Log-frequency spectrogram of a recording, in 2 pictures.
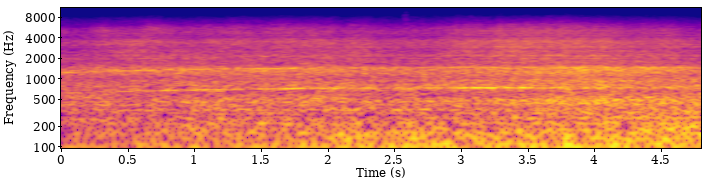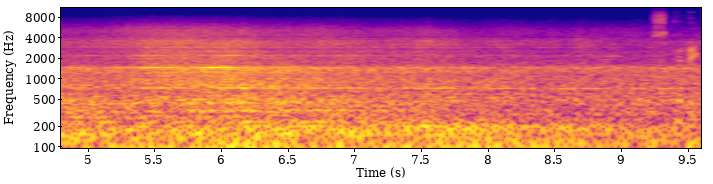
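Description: A freighter aircraft with GE engines takes off at London Heathrow Airport, producing a broad, steady jet roar that holds for several seconds and swells slightly midway, loud and sustained with a voice talking over it.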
